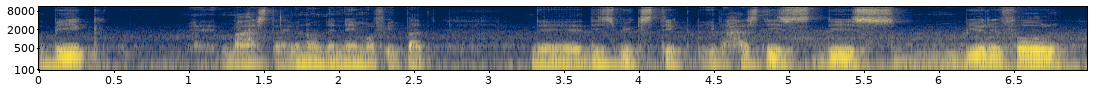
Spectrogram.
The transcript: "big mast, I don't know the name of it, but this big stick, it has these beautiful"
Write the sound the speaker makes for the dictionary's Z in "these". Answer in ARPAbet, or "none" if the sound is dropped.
S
